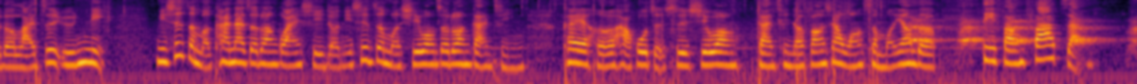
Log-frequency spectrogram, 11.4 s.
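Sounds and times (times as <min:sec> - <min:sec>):
speech: 0:00.0 - 0:11.0
dog barking: 0:09.1 - 0:11.3.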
